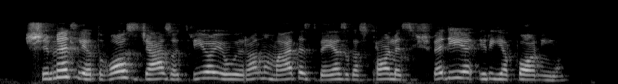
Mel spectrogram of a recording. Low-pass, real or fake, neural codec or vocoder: 7.2 kHz; fake; codec, 16 kHz, 16 kbps, FunCodec, trained on LibriTTS, 50 frames a second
